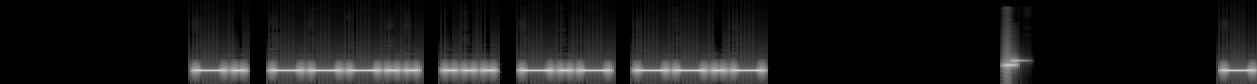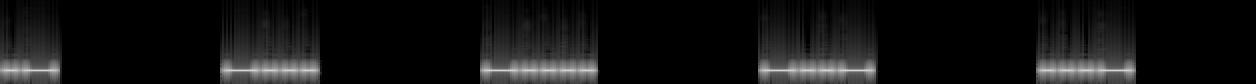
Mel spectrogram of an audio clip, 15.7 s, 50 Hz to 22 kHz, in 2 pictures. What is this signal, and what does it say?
Morse code, heard as a keyed tone, about 21 wpm, spaced as for 10 wpm, 700 Hz. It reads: N8SKQ KB6XV
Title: USA Call Signs - 5 Characters - 6x Character Spacing - 20wpm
